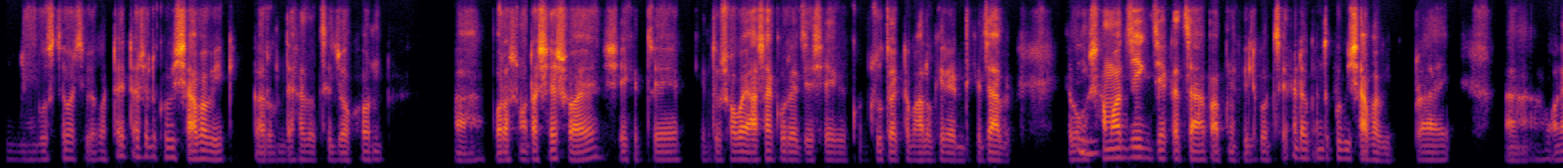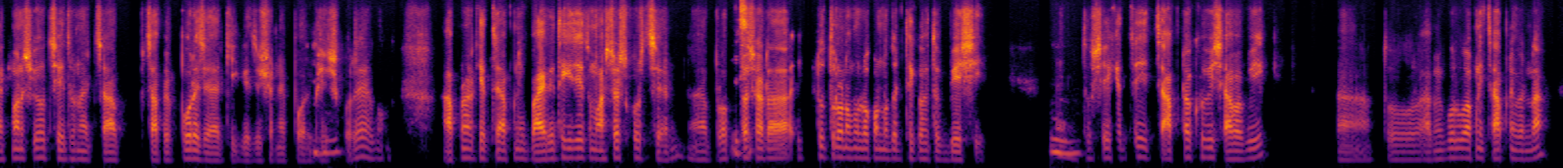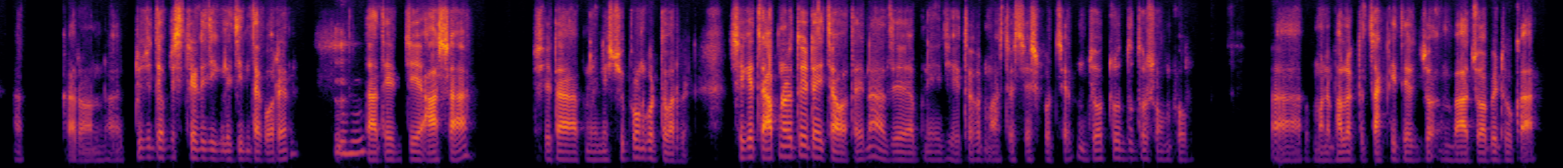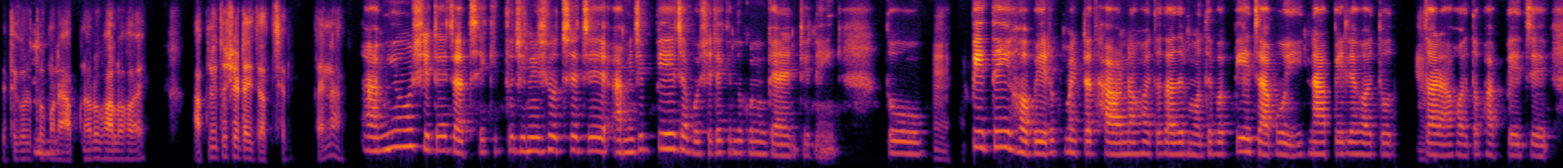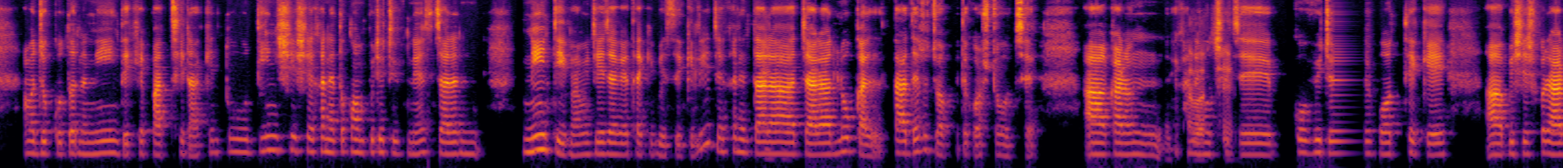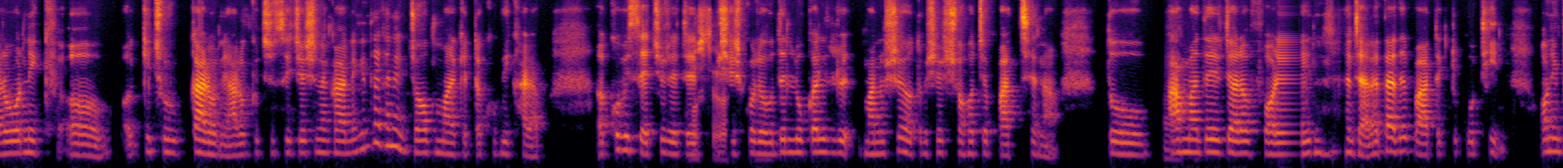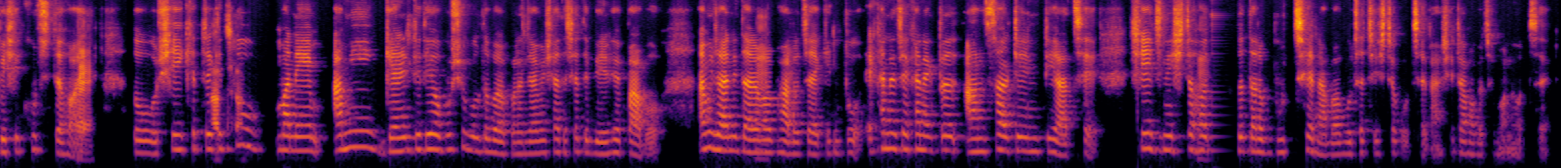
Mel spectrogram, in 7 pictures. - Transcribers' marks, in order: mechanical hum; static; in English: "strategy"; in English: "competitiveness"; in English: "native"; distorted speech; other background noise; in English: "saturated"; in English: "uncertainty"
- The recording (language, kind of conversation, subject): Bengali, advice, ক্যারিয়ার বা পড়াশোনায় দ্রুত সফল হতে আপনার ওপর কী ধরনের সামাজিক চাপ আসে?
